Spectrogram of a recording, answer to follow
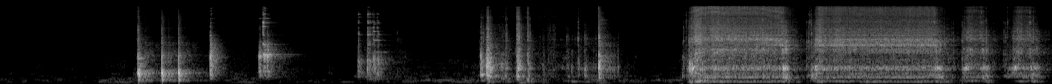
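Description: Food processor motor running in two pulses, about a second and then a second and a half, mixing melted butter into a ground rice-cereal and almond crumb crust. Before it come a series of plastic clicks and knocks as the processor's lid and feed-tube pusher are handled.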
